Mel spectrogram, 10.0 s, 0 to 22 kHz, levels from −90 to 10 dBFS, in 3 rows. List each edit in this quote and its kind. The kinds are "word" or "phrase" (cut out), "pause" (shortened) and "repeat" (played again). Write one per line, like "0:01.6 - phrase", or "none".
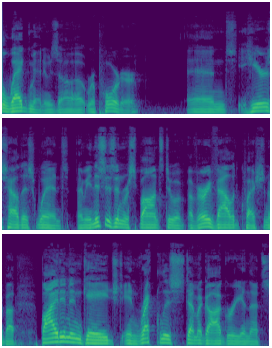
0:02.9 - pause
